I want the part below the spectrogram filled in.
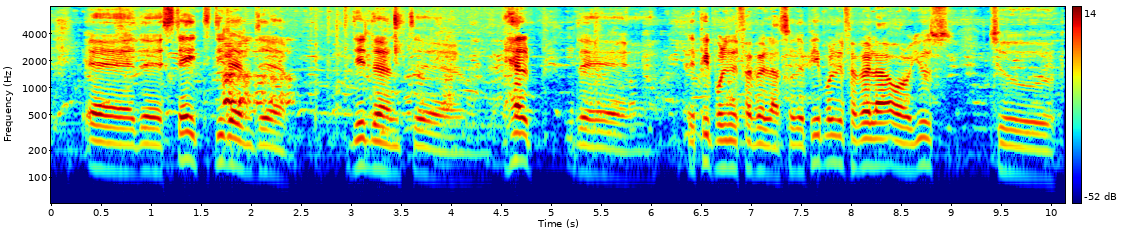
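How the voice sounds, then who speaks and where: A man from Chile who runs a hostel, answering interview questions casually with many fillers and restarts. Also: medium pitch. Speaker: hostel owner.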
